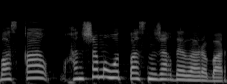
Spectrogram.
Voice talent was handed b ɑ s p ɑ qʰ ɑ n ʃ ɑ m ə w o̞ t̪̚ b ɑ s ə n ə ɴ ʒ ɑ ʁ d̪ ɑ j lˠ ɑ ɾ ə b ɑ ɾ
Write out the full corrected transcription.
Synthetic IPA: b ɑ s q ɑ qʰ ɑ n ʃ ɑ m ɑ w o̞ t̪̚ b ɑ s ə n ə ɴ ʒ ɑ ʁ d̪ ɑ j lˠ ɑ ɾ ə b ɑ ɾ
